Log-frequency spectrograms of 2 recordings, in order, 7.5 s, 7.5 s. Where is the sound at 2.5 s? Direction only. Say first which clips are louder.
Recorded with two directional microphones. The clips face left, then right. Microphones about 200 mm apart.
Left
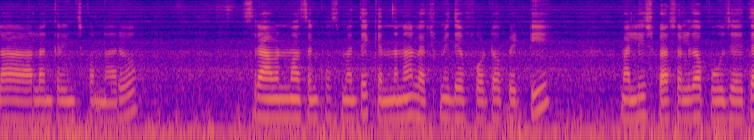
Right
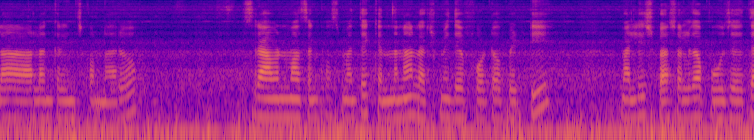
Left 3 dB; 25° left (ahead or behind).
